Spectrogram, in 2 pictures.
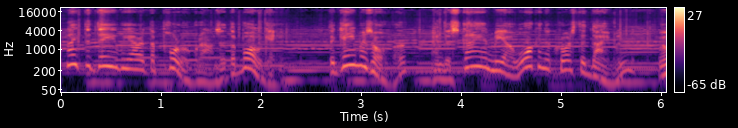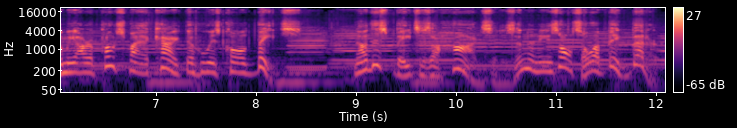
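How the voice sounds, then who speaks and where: An actor playing a wry small-time gambler from Broadway in an old-time radio drama, speaking stilted formal slang. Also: male voice, sits high, wildly swooping pitch, a little fast, over music, rough recording. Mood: wry storytelling.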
